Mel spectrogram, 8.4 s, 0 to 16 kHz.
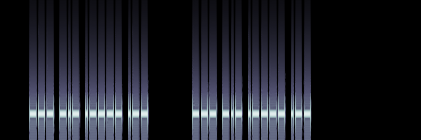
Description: Morse code, heard as a keyed tone, about 29 wpm, 700 Hz. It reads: OK1W OK1W
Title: DXCC-100 Call Signs - 4 Characters - Repeated 2x - 28wpm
